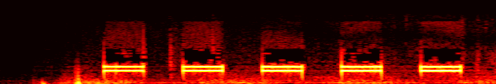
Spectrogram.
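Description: Telephone busy signal on an AT&T call: five loud, steady two-tone beeps, each about half a second long and spaced evenly about one per second, with a faint low hiss before the first.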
